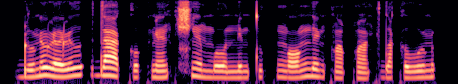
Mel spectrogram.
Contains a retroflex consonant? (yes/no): yes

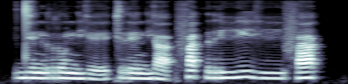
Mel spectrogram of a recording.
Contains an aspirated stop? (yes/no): no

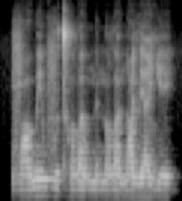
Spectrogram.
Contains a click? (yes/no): no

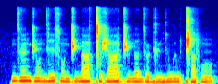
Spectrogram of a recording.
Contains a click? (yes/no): yes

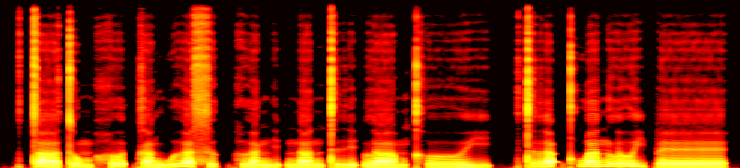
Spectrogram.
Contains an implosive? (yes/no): no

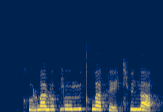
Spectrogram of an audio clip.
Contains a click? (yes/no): no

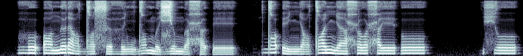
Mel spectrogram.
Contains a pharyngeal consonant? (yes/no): yes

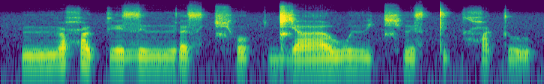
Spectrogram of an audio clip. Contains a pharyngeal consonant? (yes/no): yes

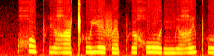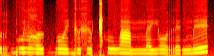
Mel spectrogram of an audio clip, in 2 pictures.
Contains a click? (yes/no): yes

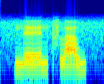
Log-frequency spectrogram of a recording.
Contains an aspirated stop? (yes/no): yes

